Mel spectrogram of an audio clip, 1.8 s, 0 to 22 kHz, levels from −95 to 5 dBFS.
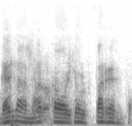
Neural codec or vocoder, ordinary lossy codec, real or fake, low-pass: codec, 44.1 kHz, 7.8 kbps, Pupu-Codec; Opus, 16 kbps; fake; 19.8 kHz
